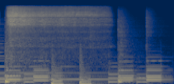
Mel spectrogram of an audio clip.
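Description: A hissing whoosh sound effect over light outro music; the hiss fades out after about a second and a half while the music carries on.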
